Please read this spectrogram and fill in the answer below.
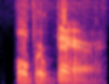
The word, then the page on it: overbear: American English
